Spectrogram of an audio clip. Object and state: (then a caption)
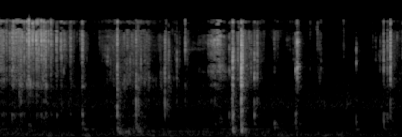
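Bar of dry soap being cut. A metal craft knife blade cuts a grid into a solid, cream-colored bar of dry soap and shaves off cubes while fingers hold and rub the bar. Soft, bright scraping and crunching are broken by a series of sharp, crisp clicks and crackles that stop almost instantly, all at a quiet level.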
